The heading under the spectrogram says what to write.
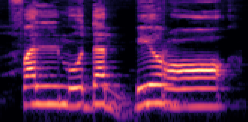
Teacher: رو کو آپ نے ایک الف کے مقدار لمبا کر کے پڑھنا ہے اور اس کو موٹا بھی کرنا ہے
